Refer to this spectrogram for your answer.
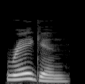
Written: raegan

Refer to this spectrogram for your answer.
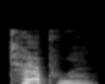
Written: taproom

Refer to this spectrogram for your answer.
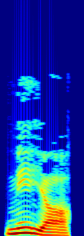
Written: niah

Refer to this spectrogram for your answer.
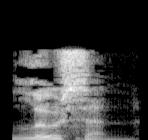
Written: loosen

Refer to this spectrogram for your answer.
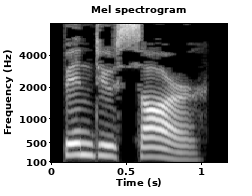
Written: bindusar

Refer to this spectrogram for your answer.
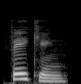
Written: faking

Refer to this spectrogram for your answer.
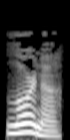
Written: Lorna

